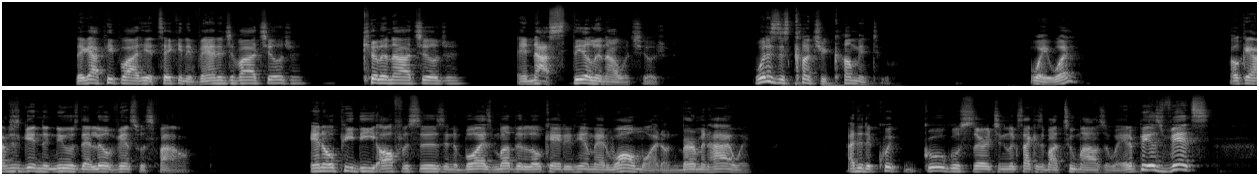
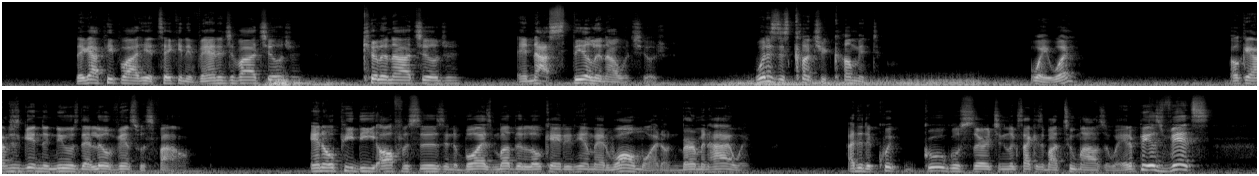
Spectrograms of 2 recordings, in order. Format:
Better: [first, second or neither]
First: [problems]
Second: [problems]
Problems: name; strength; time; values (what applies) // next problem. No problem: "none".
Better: first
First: none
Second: low rumble; faint; throughout; 20 dB below the speech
